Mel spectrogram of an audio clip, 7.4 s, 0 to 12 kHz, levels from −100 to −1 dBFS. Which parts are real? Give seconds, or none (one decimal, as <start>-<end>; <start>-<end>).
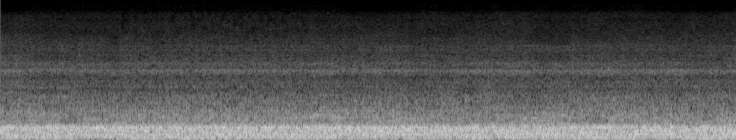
1.2-3.1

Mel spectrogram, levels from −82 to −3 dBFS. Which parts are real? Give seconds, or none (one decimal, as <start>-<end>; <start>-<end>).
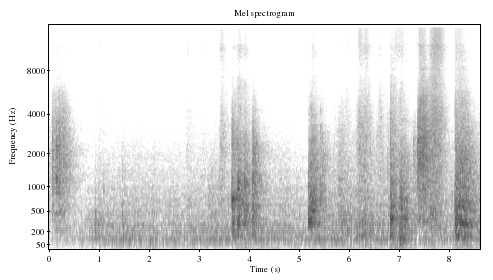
0.0-8.6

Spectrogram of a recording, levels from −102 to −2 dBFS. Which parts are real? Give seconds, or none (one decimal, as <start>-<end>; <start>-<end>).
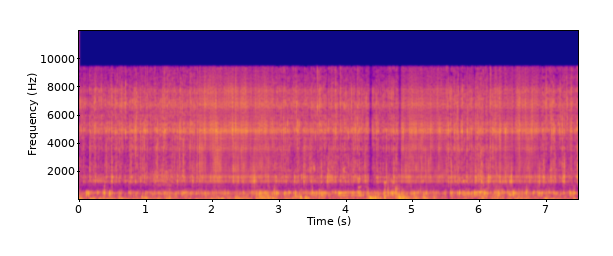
0.0-1.8; 2.9-4.8; 5.5-6.2; 6.9-7.5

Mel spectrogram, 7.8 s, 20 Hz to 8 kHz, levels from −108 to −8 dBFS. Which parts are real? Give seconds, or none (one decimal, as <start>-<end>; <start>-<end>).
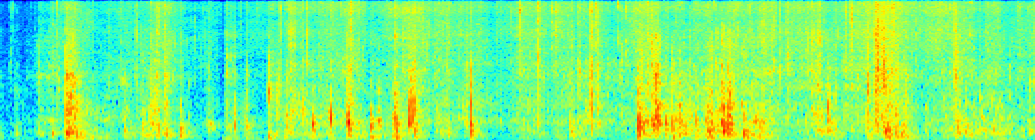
0.0-1.6; 2.5-3.4; 4.4-6.3; 6.9-7.8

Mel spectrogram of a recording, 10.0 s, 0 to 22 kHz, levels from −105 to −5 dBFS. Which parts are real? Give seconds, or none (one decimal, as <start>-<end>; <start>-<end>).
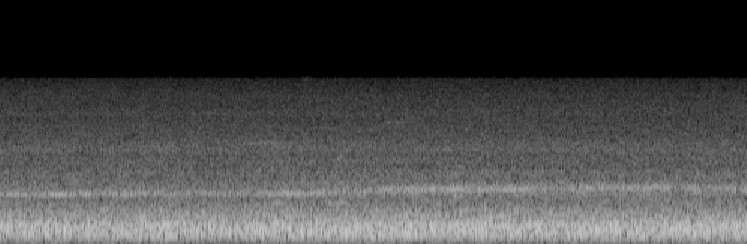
0.0-0.7; 2.8-10.0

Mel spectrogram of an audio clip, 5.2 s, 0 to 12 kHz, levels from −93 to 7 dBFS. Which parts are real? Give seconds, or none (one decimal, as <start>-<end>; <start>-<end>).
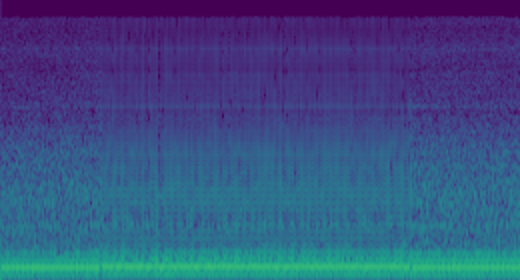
0.0-1.0; 4.1-5.2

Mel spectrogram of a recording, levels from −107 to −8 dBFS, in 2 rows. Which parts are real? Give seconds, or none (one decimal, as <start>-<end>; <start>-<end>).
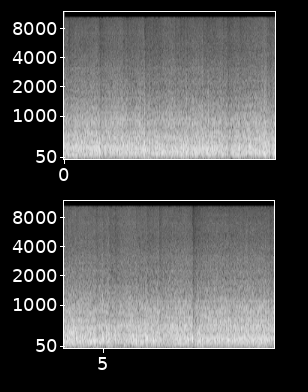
0.5-8.4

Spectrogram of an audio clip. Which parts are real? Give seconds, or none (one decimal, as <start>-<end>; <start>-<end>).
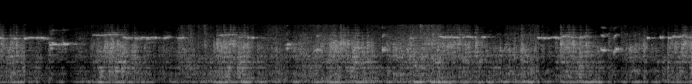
0.0-4.5; 5.7-6.9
